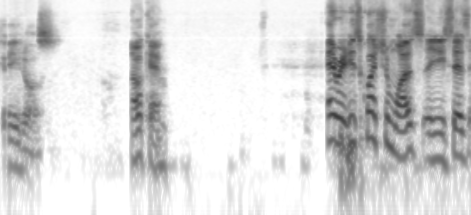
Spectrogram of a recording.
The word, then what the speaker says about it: Queiroz: When it's Q-U, we don't pronounce the U. So it's Queiroz.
